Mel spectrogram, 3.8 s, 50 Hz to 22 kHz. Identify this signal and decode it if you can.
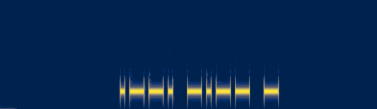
Morse code, heard as a keyed tone, about 25 wpm, 700 Hz. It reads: PYT
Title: USA Call Sign Postfixes - 3 Letters 25wpm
